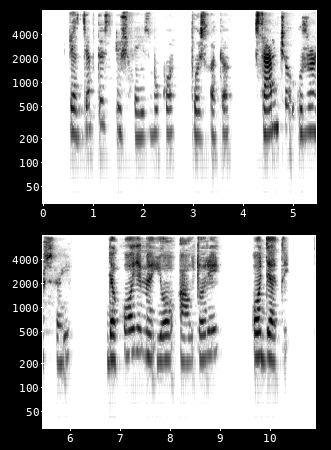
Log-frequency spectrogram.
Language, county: Lithuanian, Vilnius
